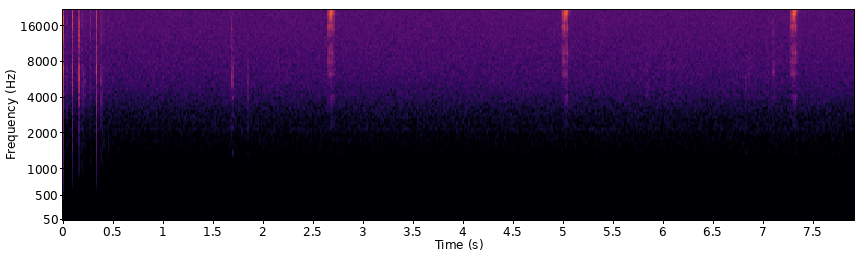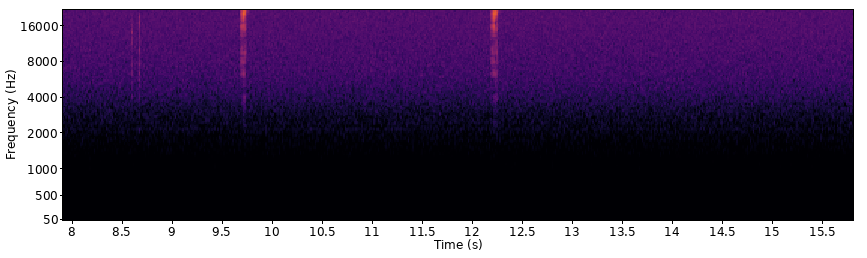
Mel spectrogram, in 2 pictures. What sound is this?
Phaneroptera falcata, an orthopteran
